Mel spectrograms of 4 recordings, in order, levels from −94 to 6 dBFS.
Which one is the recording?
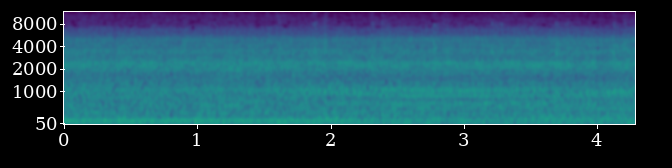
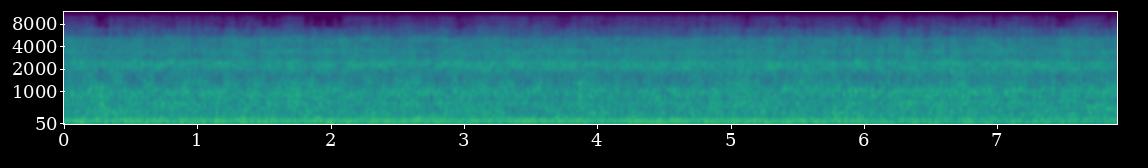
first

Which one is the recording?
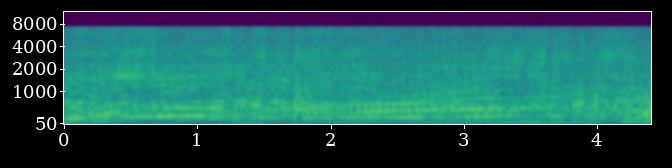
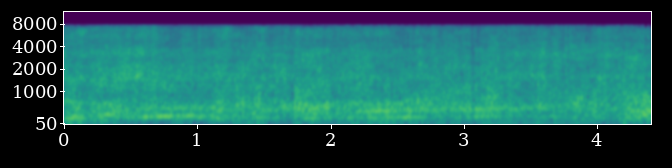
first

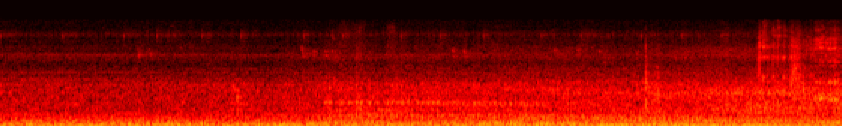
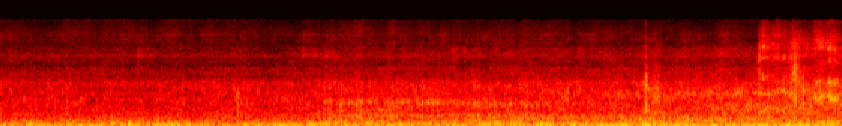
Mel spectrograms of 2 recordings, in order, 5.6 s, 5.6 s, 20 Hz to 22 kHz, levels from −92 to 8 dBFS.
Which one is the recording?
first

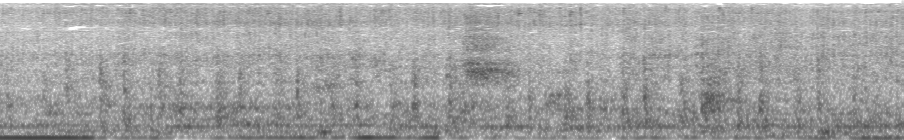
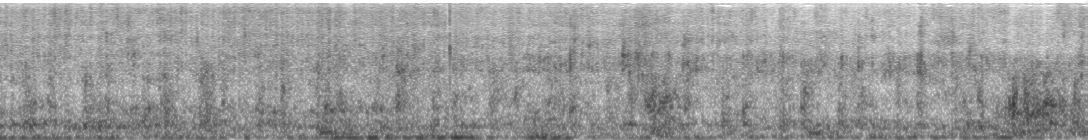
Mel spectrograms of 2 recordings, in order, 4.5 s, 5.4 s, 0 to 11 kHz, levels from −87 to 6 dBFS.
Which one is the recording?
first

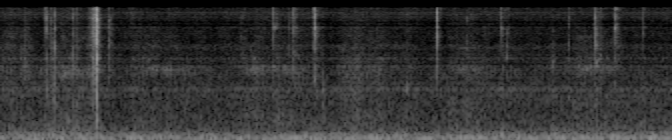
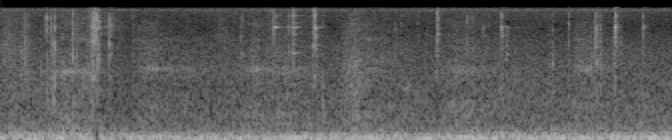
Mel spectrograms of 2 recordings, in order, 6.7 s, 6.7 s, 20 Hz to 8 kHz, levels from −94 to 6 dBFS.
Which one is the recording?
second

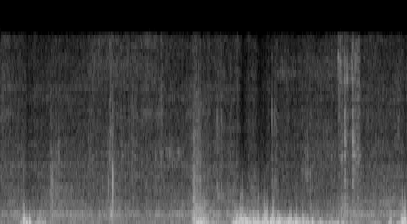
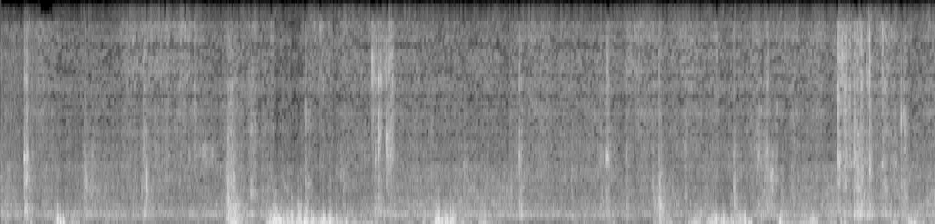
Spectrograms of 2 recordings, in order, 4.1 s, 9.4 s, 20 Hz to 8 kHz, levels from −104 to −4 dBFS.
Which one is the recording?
first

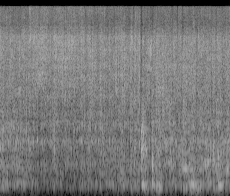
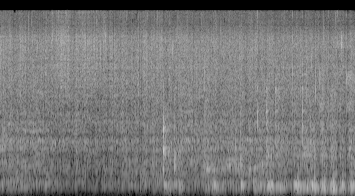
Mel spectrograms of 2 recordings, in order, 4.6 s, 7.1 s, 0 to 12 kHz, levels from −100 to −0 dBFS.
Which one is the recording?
second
